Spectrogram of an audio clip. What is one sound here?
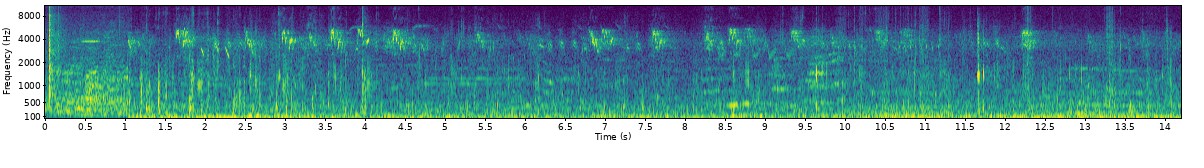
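Footsteps scuff along a paved road.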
